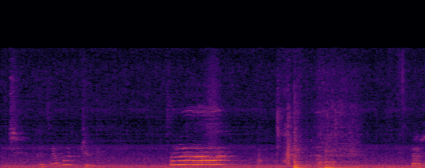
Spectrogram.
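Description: A domestic cat meowing once, a single call of about half a second roughly two seconds in, followed by a sharp click.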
